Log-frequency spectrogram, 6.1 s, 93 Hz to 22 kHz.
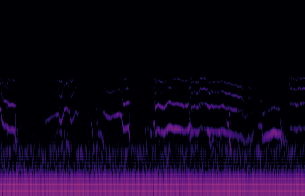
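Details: Newborn field-type Labrador Retriever puppies just after birth, born to biscuit, the 2017 JFA Grand Champion, give high, wavering squeaky whines with rising and falling pitch, scattered irregularly over a steady low electrical hum.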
